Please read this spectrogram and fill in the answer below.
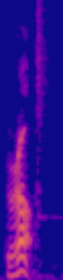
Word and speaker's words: grogs: The one spelled grogs gets pronounced ta, and grogs, why that's ro.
